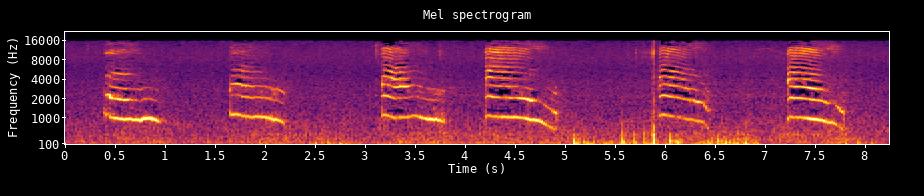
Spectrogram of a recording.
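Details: Kitten named Kotetsu, newly arrived at its home, meowing indoors: six high, thin, slightly falling meows spaced about one to one and a half seconds apart, with light handling rustles between calls.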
